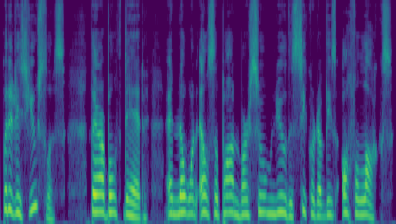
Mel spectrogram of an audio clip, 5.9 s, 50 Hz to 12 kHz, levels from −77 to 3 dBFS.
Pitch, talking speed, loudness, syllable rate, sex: 220 Hz, 210 wpm, -18 LUFS, 6.1 syllables/s, female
